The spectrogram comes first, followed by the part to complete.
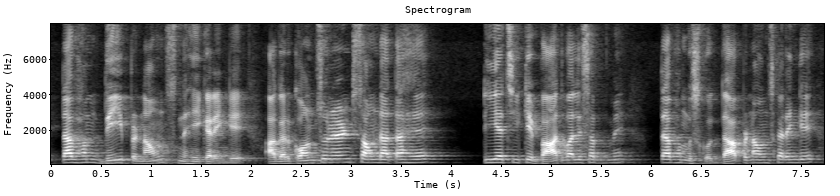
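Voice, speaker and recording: A man teaching English pronunciation in Hindi, explaining step by step and asking and answering his own questions over slides. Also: fairly high pitch. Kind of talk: Hindi-language pronunciation lesson.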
